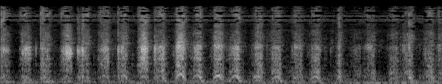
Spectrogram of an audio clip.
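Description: Hand saw cutting through a large bamboo culm, quick back-and-forth rasping strokes at about five a second that stop just before the end. The upper culm's fibre is softer and easier to cut.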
